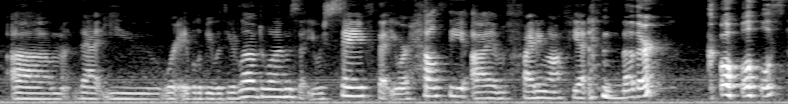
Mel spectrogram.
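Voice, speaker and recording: A woman's voice: medium pitch, fairly bright tone, a little hiss or hum. A woman in her late thirties hosting a book channel, talking casually to camera, a bit nasal and stuffed up from a cold, with lots of ums and restarts. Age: 30s. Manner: chatty, frequent ums, rambling restarts.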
